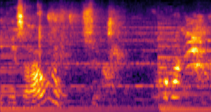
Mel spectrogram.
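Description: A person's voice, with gliding rises and falls in pitch, over background music carried by a steady low bass line.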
